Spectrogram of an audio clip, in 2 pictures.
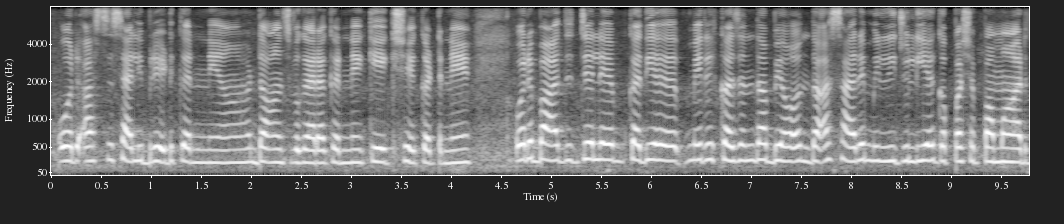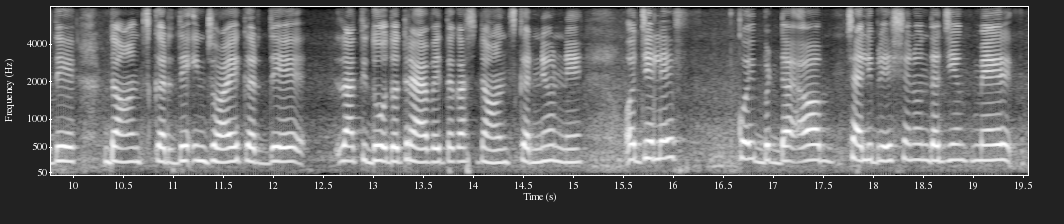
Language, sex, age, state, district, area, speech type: Dogri, female, 18-30, Jammu and Kashmir, Reasi, urban, spontaneous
